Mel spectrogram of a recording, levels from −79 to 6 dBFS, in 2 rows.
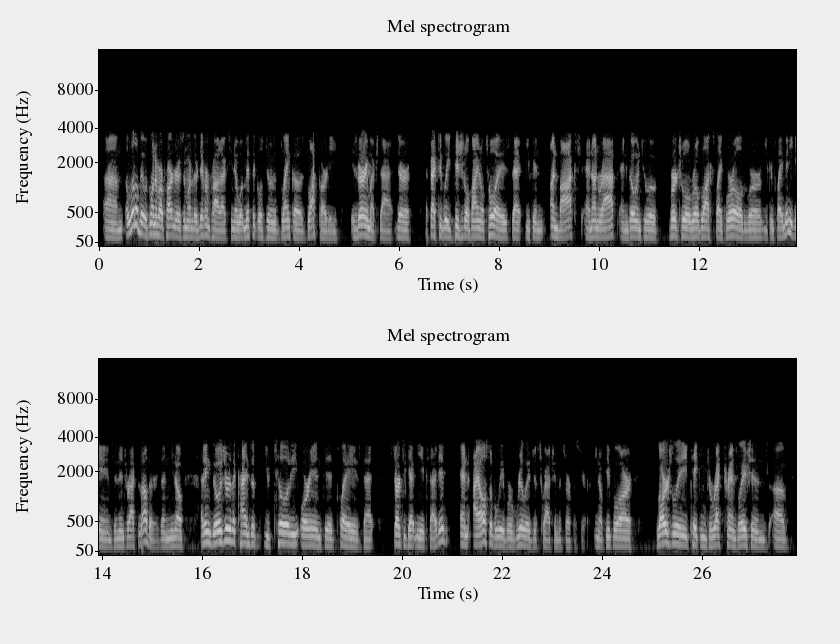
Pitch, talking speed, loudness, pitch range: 120 Hz, 210 wpm, -22 LUFS, 110-130 Hz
